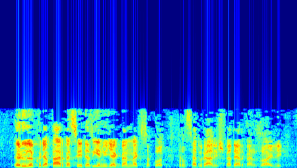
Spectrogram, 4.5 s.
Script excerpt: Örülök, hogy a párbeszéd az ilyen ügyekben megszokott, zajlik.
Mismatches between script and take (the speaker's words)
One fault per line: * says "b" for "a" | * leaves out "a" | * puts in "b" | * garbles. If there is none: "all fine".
* puts in "procedurális mederben"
